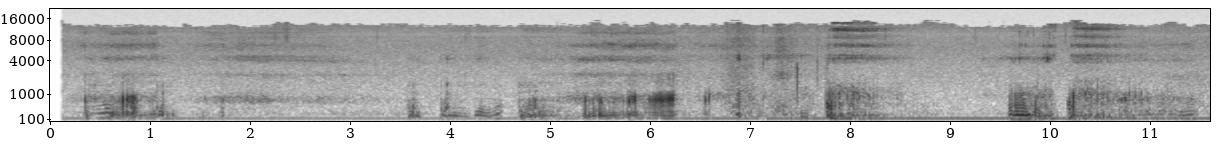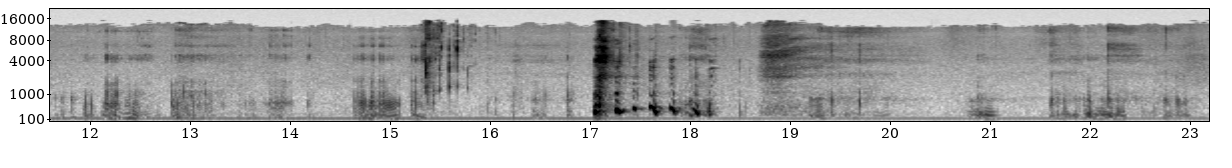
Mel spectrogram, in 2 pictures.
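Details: Sleeping pugs snoring with irregular rattling snorts and one loud snort burst.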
